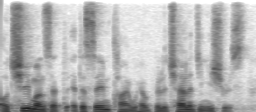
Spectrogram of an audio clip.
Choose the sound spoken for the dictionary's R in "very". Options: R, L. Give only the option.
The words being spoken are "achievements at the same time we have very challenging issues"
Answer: L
